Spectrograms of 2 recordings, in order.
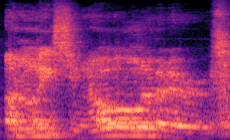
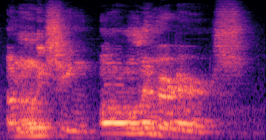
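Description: First: Robot announcer voice. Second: Slow, deliberate mechanical line; slow robot announcer. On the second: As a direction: drag it out like a machine. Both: Acted. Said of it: "This one just goes like".

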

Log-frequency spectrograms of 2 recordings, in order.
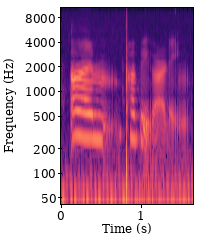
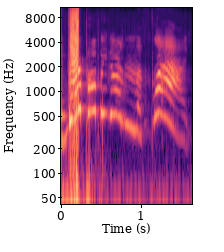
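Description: First: Said in the usual way. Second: Loud, higher indignant call-out; loud accusing call. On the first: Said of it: "If she's allowed to say". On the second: Retold or imitated. Kid tattling on the other players, indignant loud call. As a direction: call it out to the whole table. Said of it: "then I'm allowed to say".

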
